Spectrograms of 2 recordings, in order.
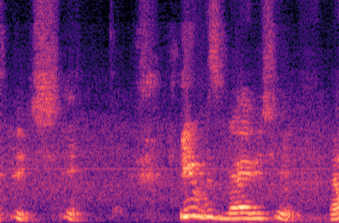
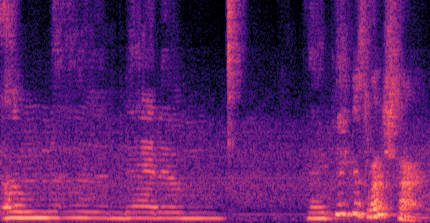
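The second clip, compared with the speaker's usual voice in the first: timid little son; 2 semitones higher, 7 dB quieter, slower than usual. Retold or imitated. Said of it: "So he'll let me know".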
